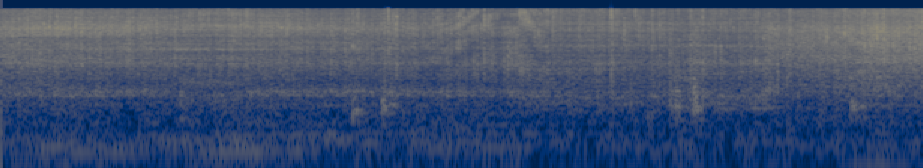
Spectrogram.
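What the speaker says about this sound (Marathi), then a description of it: "तोपर्यंत मिरची आणि लसूण पण छान परतून निघतो" Garlic, green chillies and tomatoes sautéing in a pan, a soft, steady sizzle heard fairly quietly, broken by a few light spatula scrapes and taps.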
